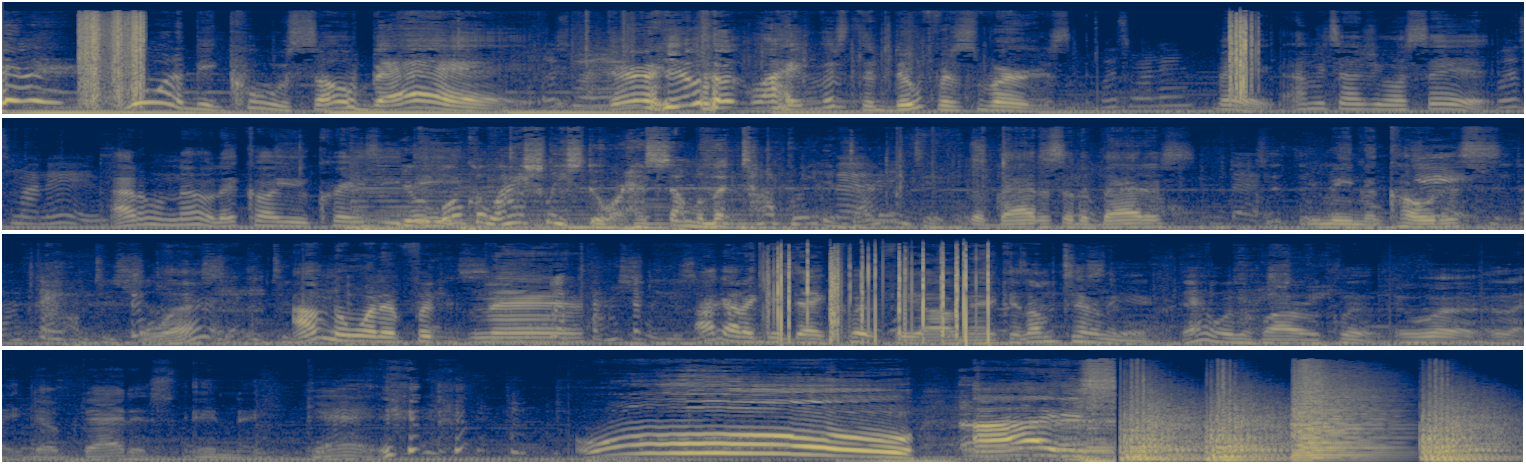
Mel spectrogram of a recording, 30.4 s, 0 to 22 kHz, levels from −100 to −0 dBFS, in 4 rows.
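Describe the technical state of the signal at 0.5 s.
At 0.5 s the signal carries cable scratch noise, running from about 0.38 to 0.71 s and sitting roughly 5 dB above the underlying sound. It is likely a worn cable or connector being moved, its contact resistance jumping about and injecting ragged bursts of noise. It is heard as a brief scratching rustle. On a spectrogram it shows as dense, uneven broadband smears; the waveform shows jagged, irregular spikes riding over the signal.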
